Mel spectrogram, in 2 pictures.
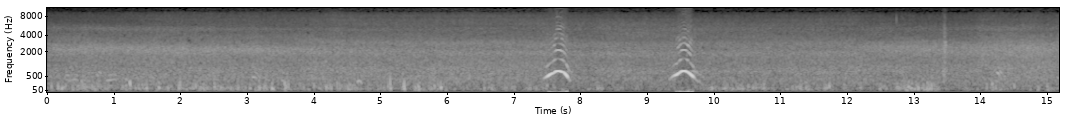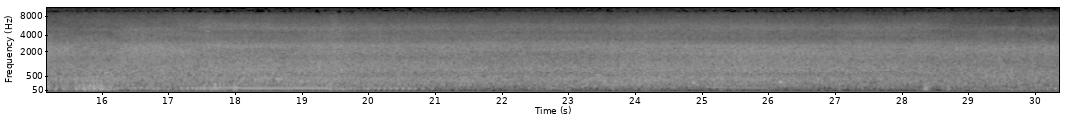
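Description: Steady rushing of a fast-flowing river far below, with some wind buffeting the microphone. About a quarter of the way in, two short, loud pitched sounds about two seconds apart, each rising then falling in pitch, stand out above it.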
